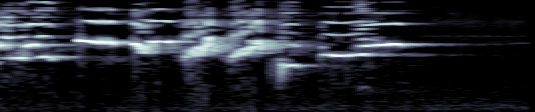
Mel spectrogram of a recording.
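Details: White-rumped shama (kacer) singing as a lure: a continuous warble of varied whistles, buzzy notes and a descending slur, finishing on a clear whistle that fades out.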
